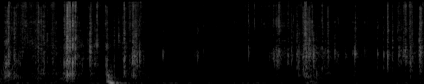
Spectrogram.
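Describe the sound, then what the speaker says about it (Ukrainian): Scissors cut through a paper sewing pattern for a bodice, giving close, faint crinkling and snipping with paper rustling between the cuts and no talk over it. "Наприклад, я ось так її розрізаю, відрізаю цю чашку вже."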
